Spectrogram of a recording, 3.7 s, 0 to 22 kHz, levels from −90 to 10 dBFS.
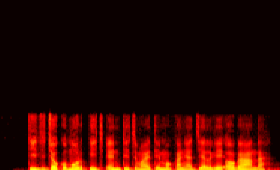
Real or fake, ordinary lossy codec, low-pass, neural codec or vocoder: fake; Opus, 64 kbps; 7.2 kHz; codec, 16 kHz, 0.9 kbps, LongCat-Audio-Codec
